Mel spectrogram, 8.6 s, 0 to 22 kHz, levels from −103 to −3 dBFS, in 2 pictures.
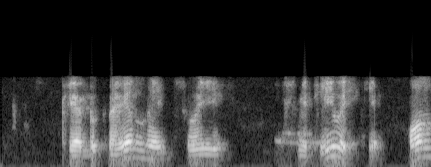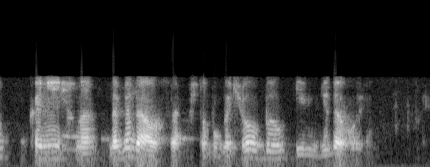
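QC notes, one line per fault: Throughout: GSM full-rate codec. The sound is held to a line band of roughly 300 Hz to 3.5 kHz, with a plainly audible buzzy, gravelly roughness. The coder models the vocal tract and drives it with regularly spaced pulses built from only a subset of excitation samples, which fits a 13 kbps full-rate stream. On a spectrogram, energy stops abruptly at 3.5 kHz and thins below 300 Hz, with smeared, grainy harmonics in between.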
